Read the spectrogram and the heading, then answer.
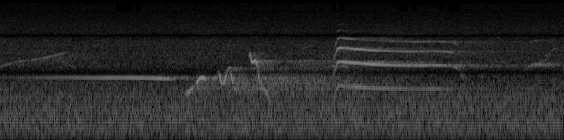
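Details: Common buzzard, one of a calling pair, gives thin high whistles: a drawn-out tone sliding gently down, then a brief louder harmonic-rich whistle that fades into a long steady note, over a faint hiss.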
